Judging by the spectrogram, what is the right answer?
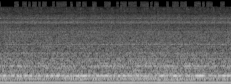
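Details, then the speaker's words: Lathe cutting with the newly finished stepper motor power feed, feed rate turned up and down: steady, even hum with a soft constant tone over the cutting hiss, no knocks or surging; feed works smoothly. "let me uh turn it up a bit and turn it down yeah it's great works a treat"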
